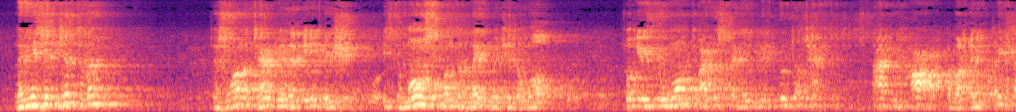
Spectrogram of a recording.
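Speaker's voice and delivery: put-on English accent.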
